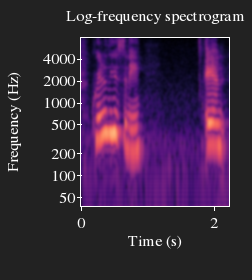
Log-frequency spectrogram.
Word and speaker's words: Iceni: So, Queen Boudica, if you didn't know, she was She's like a queen of the Ic- Iceni? Icini? I I always feel like I'm saying it wrong. Queen of the Iceni.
